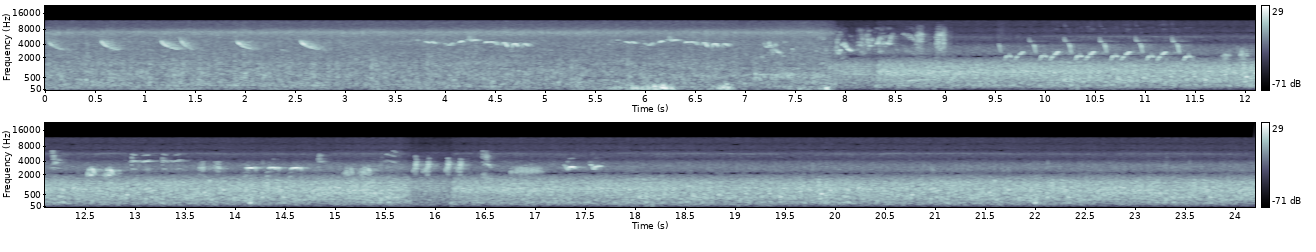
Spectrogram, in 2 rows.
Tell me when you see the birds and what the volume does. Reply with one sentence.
The birds can be heard from 0.0 to 17.7 s, at a steady volume.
